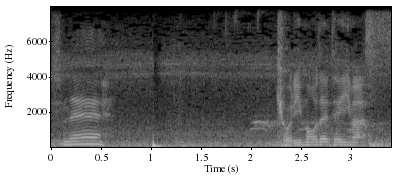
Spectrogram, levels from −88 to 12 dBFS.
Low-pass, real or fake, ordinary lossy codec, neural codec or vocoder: none; real; none; none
